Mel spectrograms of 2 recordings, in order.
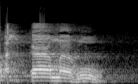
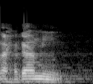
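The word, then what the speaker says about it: ahkama (أحكامه): Perhatikan di sini, bimisli hadzal bayani al-wadihi yubayyinullahu ayatihi wa ahkamahu. Ayatihi itu mansub di situ ya, maful bih, tanda nasabnya dengan kasrah karena jamak muannats salim. Ahkamahu ma'tuf, ahkama bacanya, bukan ahkami.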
